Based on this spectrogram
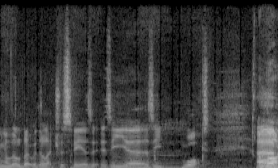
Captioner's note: dubious noises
